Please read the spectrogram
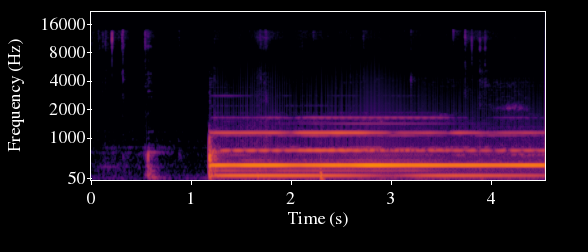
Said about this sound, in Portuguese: Você pode continuar fazendo esta técnica de respiração enquanto eu vou dar um toque no meu sino tibetano, especialmente para você.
